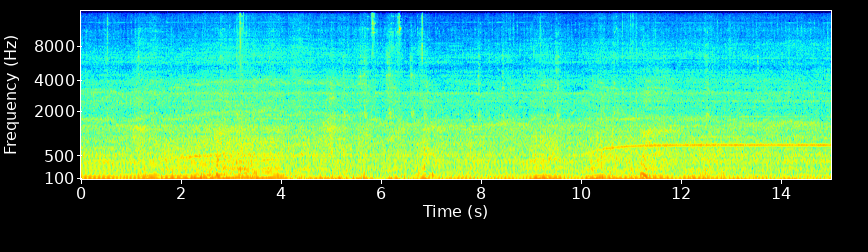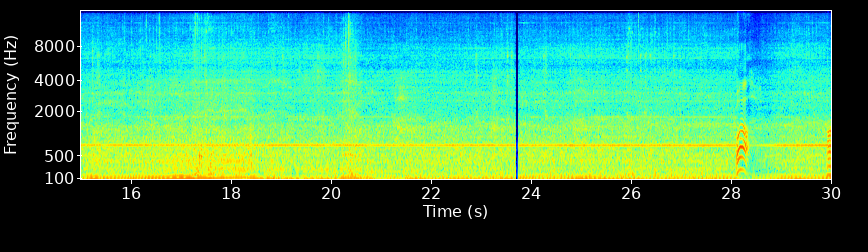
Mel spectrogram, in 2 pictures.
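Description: Triumph Explorer XCa's inline three-cylinder engine running at low, varying throttle as the adventure bike is ridden slowly along a rough dirt forest track. A thin steady whine joins about a third of the way in.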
